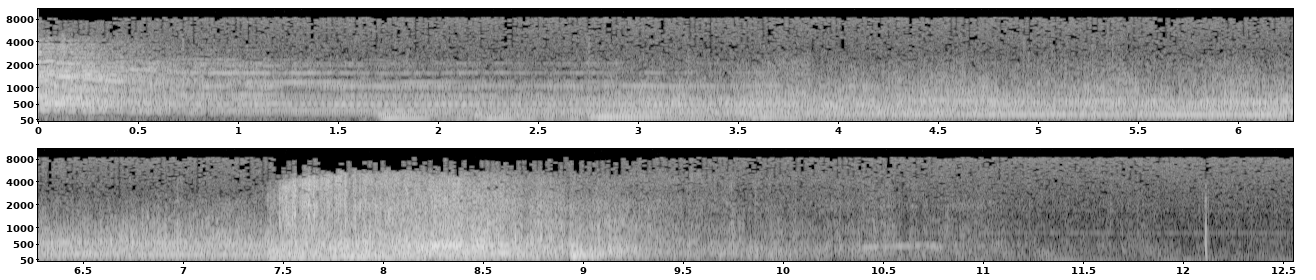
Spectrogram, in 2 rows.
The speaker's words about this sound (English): plane explodes in midair. A son is arrested and charged with the murder of his mother and 43 other passengers.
